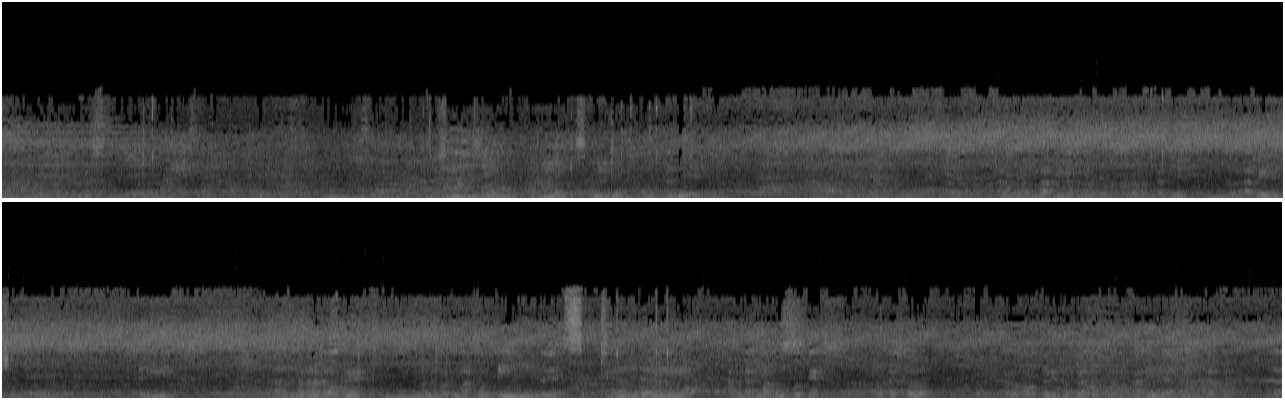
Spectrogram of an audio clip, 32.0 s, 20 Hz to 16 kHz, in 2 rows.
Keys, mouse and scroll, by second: 1.7 click, 8.1 click, 14.3 right click, 20.5 middle click, 20.5 scroll up 1, 23.5-26.3 right drag, 28.7 s.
